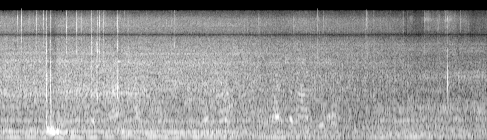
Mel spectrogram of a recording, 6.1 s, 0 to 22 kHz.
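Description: Nissan Patrol 4x4's engine idling steadily, easing a little in level about three seconds in. A single sharp knock sounds about half a second in.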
